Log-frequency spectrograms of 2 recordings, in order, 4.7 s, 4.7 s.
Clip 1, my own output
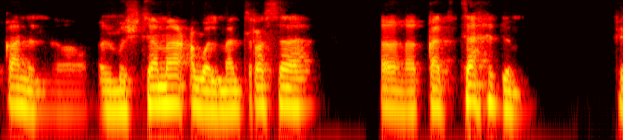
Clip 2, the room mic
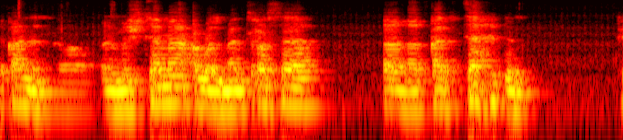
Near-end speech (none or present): none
